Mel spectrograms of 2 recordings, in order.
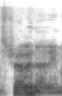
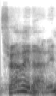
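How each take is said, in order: First: Said in the usual way. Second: Higher-pitched, disbelieving question; incredulous echo. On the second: Retold or imitated. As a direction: echo the order back in mock disbelief.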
